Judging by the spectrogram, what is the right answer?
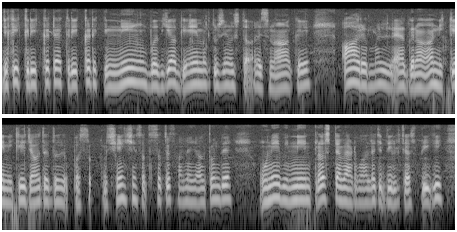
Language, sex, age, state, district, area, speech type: Dogri, male, 18-30, Jammu and Kashmir, Udhampur, rural, spontaneous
